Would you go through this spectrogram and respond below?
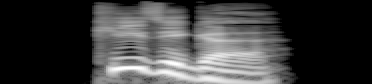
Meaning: inflection of kiesig: 1. strong/mixed nominative/accusative feminine singular 2. strong nominative/accusative plural 3. weak nominative all-gender singular 4. weak accusative feminine/neuter singular
- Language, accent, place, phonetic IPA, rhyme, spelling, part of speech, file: German, Germany, Berlin, [ˈkiːzɪɡə], -iːzɪɡə, kiesige, adjective, De-kiesige.ogg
